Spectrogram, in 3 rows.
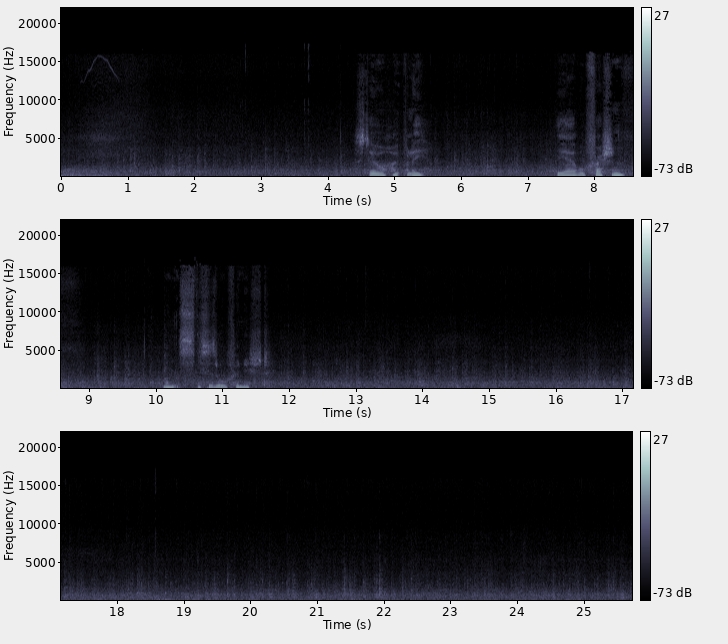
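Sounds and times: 
heavy rain pouring outside: 0.0 - 25.7
speech: 4.4 - 5.6, 7.4 - 8.6, 10.1 - 11.8.

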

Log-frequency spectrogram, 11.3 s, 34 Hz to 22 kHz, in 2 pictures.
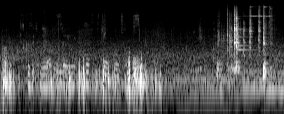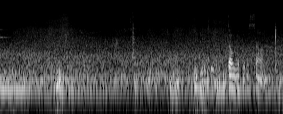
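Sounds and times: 
outdoor wind buffeting against the microphone: 0.0 - 4.4, 6.6 - 7.7, 8.4 - 11.3
speech: 0.5 - 3.3, 4.3 - 5.6, 10.2 - 11.3
sharp metallic clinks: 4.4 - 6.0.

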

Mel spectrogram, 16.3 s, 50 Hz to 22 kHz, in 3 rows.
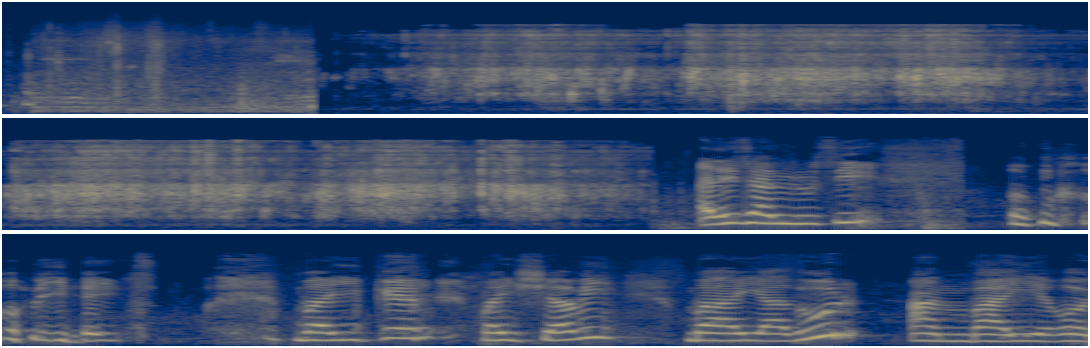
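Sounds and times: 
flood water splashing and churning: 1.6 - 8.7
speech: 9.0 - 16.2.

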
